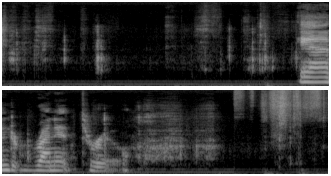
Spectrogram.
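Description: Paper rustles and crinkles in someone's hands.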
